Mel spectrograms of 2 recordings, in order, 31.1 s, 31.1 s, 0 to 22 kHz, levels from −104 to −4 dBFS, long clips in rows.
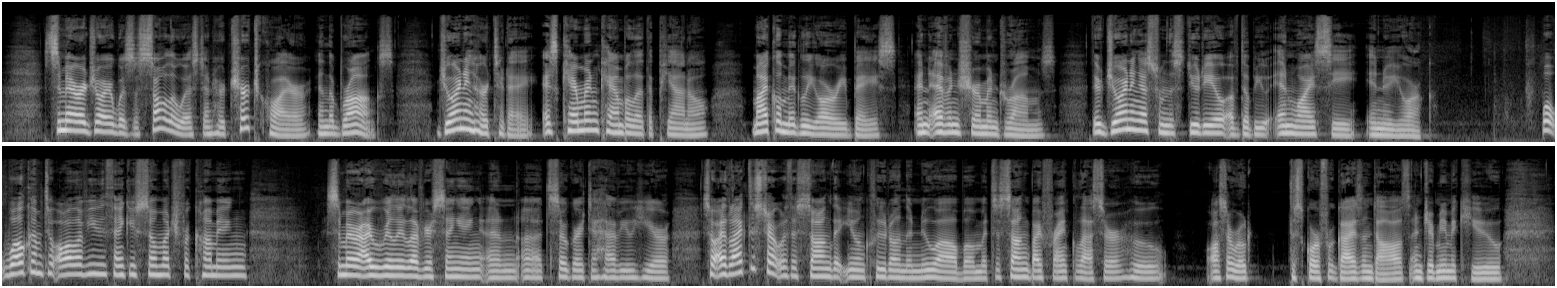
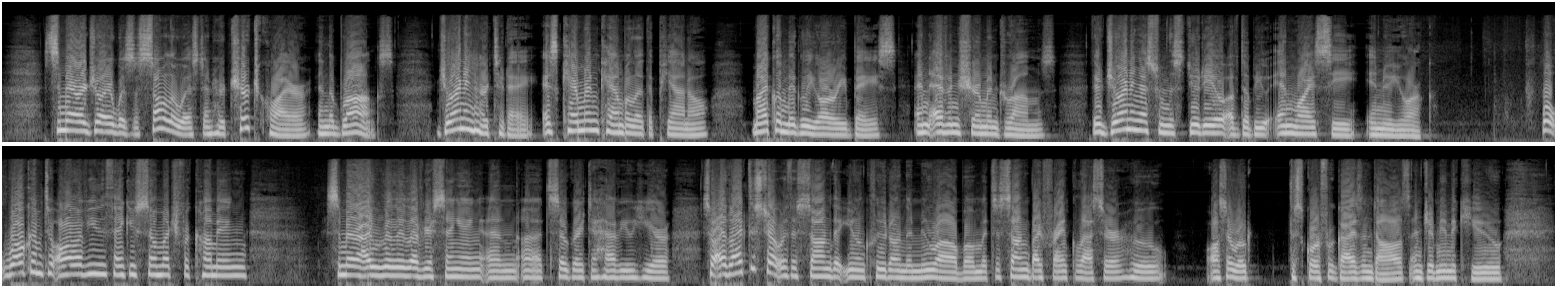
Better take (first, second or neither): first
